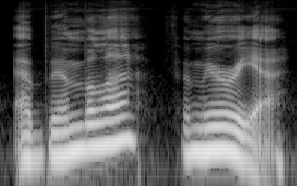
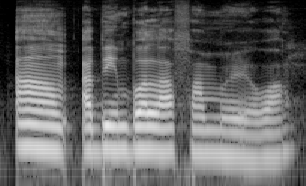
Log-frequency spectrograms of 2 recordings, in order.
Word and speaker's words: Abi Famurewa: And I still, with my southern accent, cannot pronounce it. But I say it's Abi Famurewa. And she says... No. So tell me, so say it correctly. Abi Famurewa.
